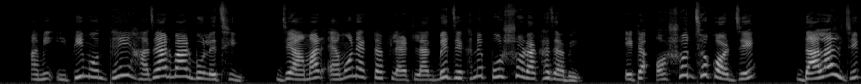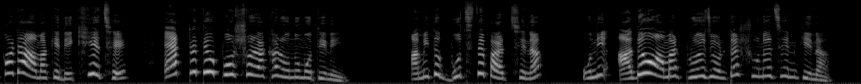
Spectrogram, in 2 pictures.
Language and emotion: Bengali, angry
